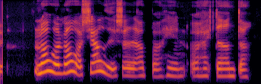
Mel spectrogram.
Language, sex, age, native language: Icelandic, female, 14, Icelandic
